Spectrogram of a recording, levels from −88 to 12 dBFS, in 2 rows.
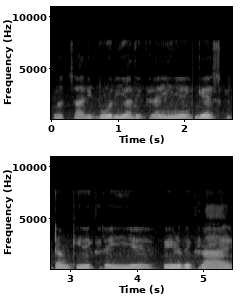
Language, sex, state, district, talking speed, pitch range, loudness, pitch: Hindi, female, Chhattisgarh, Bastar, 175 wpm, 160-165 Hz, -31 LUFS, 160 Hz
